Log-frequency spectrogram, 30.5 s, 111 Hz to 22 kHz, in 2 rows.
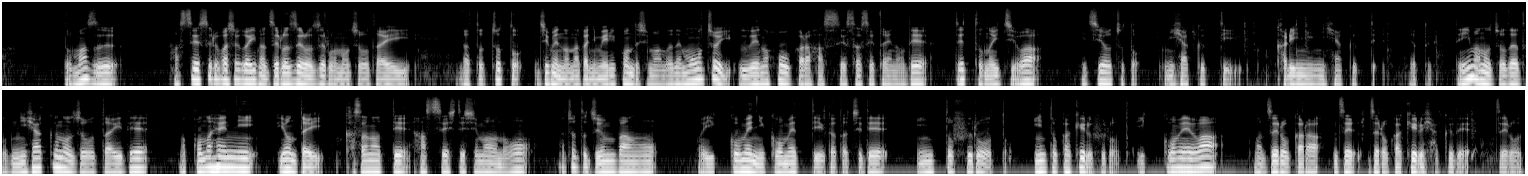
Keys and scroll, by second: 11.5 Delete, 11.7 Delete, 12.1-13.1 typing, 22.9 *, 29.1-30.0 typing.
